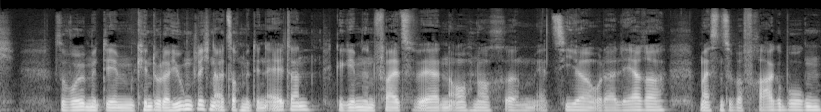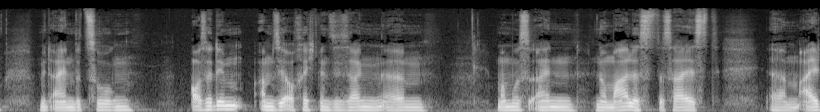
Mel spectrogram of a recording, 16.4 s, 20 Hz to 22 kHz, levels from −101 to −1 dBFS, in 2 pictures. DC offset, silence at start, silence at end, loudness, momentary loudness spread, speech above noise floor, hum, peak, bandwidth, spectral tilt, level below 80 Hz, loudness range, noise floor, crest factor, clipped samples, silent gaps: under 0.1%; 0 s; 0 s; -18 LUFS; 9 LU; 29 dB; none; 0 dBFS; 15.5 kHz; -6.5 dB/octave; -52 dBFS; 4 LU; -46 dBFS; 18 dB; under 0.1%; none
